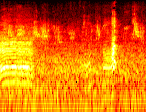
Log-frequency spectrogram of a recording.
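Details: Swan goose, one of a captive pair just moved into an open enclosure, giving a nasal, harmonic-rich honk lasting about half a second, followed by quieter scattered calls and a short sharp note near the end.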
